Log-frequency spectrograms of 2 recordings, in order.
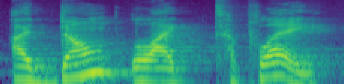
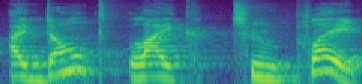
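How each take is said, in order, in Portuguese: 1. A palavra to é reduzida a um t rápido. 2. A palavra to é pronunciada com a vogal completa. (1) "o u de to já sumiu" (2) "ao invés de eu falar"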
